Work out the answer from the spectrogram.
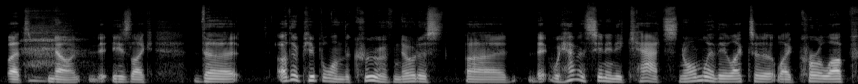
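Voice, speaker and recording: A man's voice: medium pitch, normal speed, no echo. A man co-hosting a book podcast, chatting casually and retelling scenes in an informal, jokey way with acted-out dialogue. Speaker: co-host of a book read-along podcast. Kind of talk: casual book discussion chat.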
